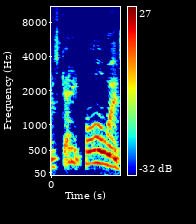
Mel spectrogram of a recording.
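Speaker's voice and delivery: impatient shout, high-pitched and loud.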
